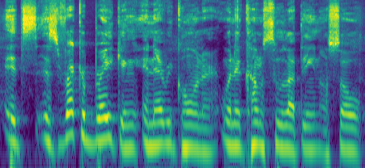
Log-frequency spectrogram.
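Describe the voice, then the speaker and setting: High-voiced man chatting casually. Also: fairly quick, a little mellow. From United States. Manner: searches for words, restarts, mixes in Spanish. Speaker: podcast co-host. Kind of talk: casual chat.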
